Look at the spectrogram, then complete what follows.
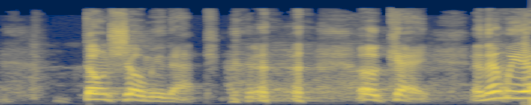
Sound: audience chuckling; chuckling

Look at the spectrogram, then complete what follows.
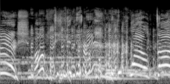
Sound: children laughing

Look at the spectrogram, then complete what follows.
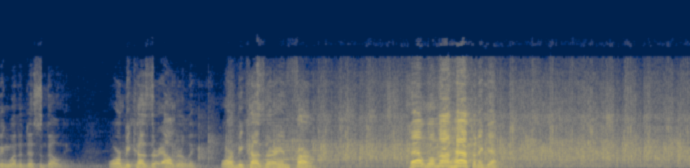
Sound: applause

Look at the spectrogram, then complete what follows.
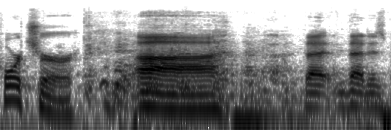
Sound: laughter

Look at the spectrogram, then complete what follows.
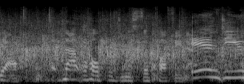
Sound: audience clapping

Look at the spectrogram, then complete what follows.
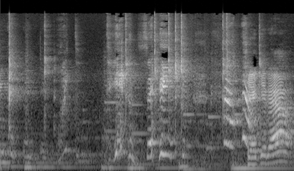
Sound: laughs

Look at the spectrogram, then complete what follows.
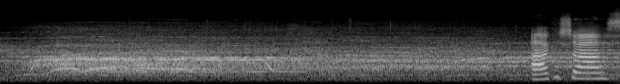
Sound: graduates cheer; audience applauds

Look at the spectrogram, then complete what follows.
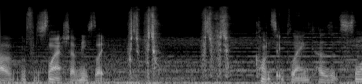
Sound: whoosing noises

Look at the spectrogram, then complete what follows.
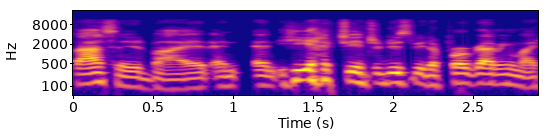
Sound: laughs

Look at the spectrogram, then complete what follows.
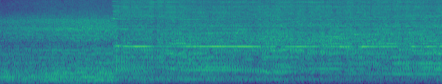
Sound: saw noise

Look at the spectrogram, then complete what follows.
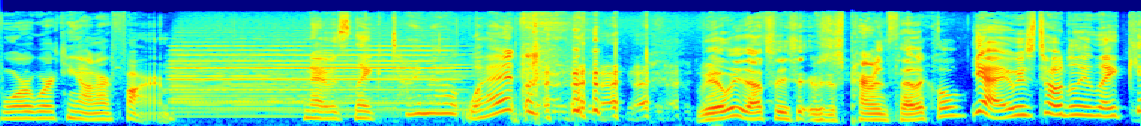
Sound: laughs

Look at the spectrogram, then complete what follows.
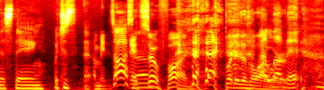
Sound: laughter

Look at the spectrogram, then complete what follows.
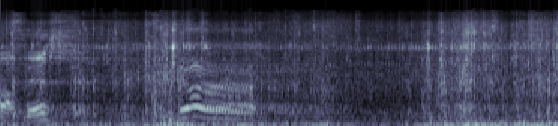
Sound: grunts; bike clatters

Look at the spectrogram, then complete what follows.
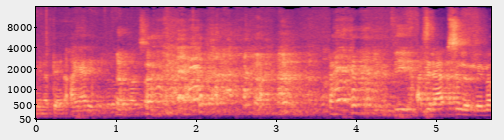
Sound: laughter

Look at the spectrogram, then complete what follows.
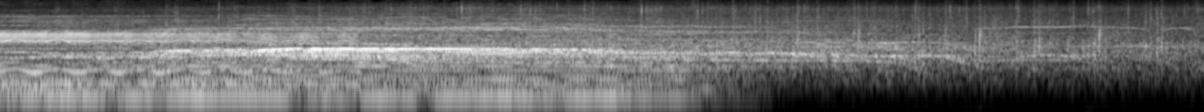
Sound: audience applauding and cheering

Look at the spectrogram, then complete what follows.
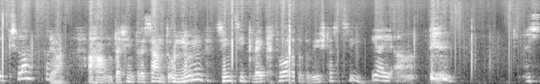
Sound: coughs

